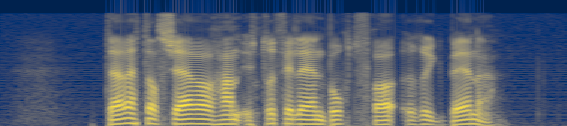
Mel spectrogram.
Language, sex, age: Norwegian, male, 36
